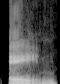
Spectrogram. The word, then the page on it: aim: American English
